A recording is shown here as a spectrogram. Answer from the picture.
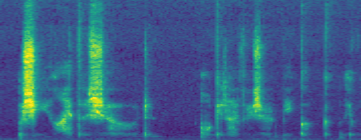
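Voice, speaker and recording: Whispering in a relaxed tone, the speaker goes at a fairly slow pace. The voice stays a whisper throughout. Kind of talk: ASMR whisper video, explaining how to play a board game. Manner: whispered, relaxed rambling.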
